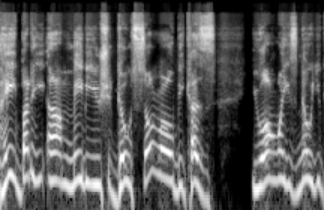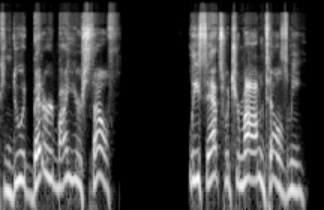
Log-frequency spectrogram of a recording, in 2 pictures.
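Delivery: high-pitched, rough character voice. Answering a viewer's message that asked for it: rough Kermit the Frog voice. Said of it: "the Kermit voice is gonna be really rough".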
